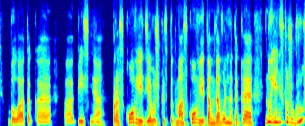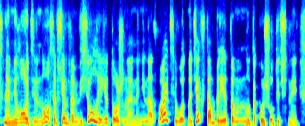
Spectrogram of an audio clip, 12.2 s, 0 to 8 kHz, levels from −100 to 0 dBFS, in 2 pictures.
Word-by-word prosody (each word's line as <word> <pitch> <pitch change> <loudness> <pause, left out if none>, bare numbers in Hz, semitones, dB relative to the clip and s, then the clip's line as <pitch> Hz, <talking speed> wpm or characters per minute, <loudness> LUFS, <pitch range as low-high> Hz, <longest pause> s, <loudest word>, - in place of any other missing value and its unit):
была 170 0 +2
такая, 160 -2 -4 0.2
а, 160 0 -5
песня: 160 -3 -3
"Прасковья- 195 +4 +3
девушка 200 +4 +1
из 190 - -8
Подмосковья". 205 +4 +2
Там 215 0 +4
довольно 235 +5 +4
такая, 225 -2 +3 0.2
ну, 335 - +3
я 290 -1 +4
не 275 - 0
скажу, 290 -4 -2
грустная 270 - +1
мелодия, 210 -4 +1
но 270 - -2
совсем 235 +1 -1
там 170 -4 -3
веселой 295 - 0
её 245 +2 -2
тоже, 190 -10 -1
наверное, 145 0 -9
не 155 +1 -10
назвать, 175 - 0
вот. 165 -2 -2
Но 175 0 -4
текст - - -2
там 230 +2 +3
при 190 -4 +1
этом, 210 -5 -1
м, 160 0 -9
ну, 210 +1 -2
такой 210 0 -1
шуточный. 170 -10 -6
200 Hz, 175 wpm, -25 LUFS, 170-245 Hz, 0.2 s, Там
